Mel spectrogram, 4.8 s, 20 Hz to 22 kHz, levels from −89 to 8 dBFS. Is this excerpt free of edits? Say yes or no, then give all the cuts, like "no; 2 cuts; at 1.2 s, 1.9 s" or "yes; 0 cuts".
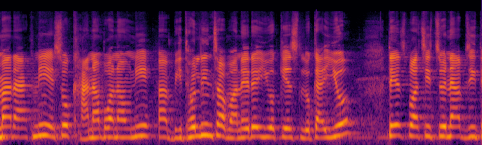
no; 1 cut; at 1.7 s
